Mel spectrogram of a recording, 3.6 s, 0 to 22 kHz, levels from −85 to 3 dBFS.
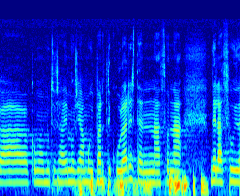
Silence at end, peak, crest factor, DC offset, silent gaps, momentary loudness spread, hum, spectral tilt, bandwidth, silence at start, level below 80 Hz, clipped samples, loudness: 0 s; -10 dBFS; 20 dB; under 0.1%; none; 10 LU; none; -7 dB/octave; 15.5 kHz; 0 s; -42 dBFS; under 0.1%; -30 LUFS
